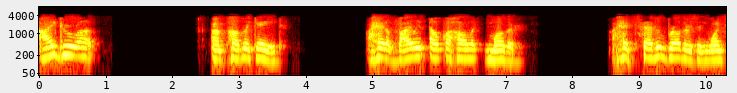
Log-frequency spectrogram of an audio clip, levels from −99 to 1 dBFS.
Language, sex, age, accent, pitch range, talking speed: English, male, 60-79, American, 145-170 Hz, 105 wpm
